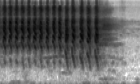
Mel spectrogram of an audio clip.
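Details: Brief burst from a greater green leafbird: about fifteen rapid ringing notes in steady rhythm, fading out abruptly, used to encourage birds that have not yet sung.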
